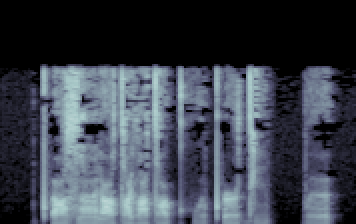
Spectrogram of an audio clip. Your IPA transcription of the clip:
pʼ ə zˤ ĩ ɾ ʉ dˤ ɵ lʲ ɘ dˤ ə˞ kʷʰ ɘ pʼ ə˞ d i pː ɘ

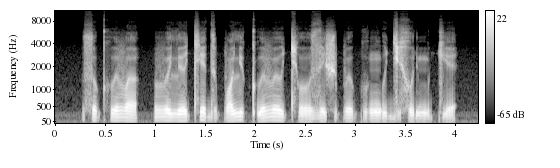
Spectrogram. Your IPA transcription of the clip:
s o kʷʰ ɛ β ʌ | β ɵ lʲ ʌ cʰ e d ɵ p ɔ lʲ ɵ kʷʼ ɛ β ɵ ʊ̯ cʰ o z e ʃ ɵ p ɵ ʊ̯ kʷ ʌ ŋ o ɟ e x o ɾʲ ɵ m ɵ kʲ ɛ

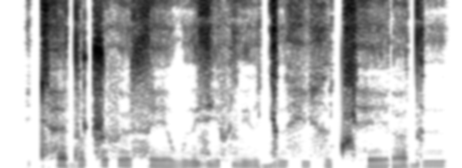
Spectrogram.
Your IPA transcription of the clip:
cʰ ɛ˦˨ d œ˥ ʈ͡ʂ ø˥ f ø˨˩ s eː˨˩ w ɨː˥ zʲ eː˥ f lʲ ɨː˦˨ ɟ ɨː˥ x i˦˨ x ɨ˥ t͡ɕʰ eː˨˩ ɾ œː˥ d ɨː˥

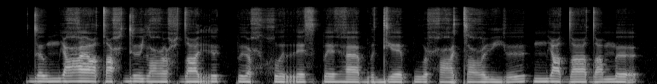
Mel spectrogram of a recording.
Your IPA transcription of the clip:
d œ u̯ m i ʕ a u̯ tˤ ø ħ d ø lʲ ʕ o ħ dˤ y r ø t p ø ħ χʷ ə r ɛ z p ɛ ɦ a b ə dʲ ɛ p u ħ ʕ ə tʲ ʕ y j ø | m i dˤ e dˤ i m œ

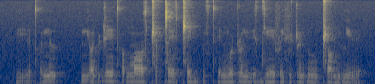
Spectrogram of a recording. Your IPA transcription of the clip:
rʲ ḛ r t̪ʰ ɔ̰ lʲ n ɯ | mʲ ɔː pʲ u ɖ eː t̪ʰ ɔ ɡ ŋ͡m ɔː z ǁ ɔ ʈ ǀ eː z ǁ e bʲ ɯ k͡p ṵ sʲ t̪ʰ e ŋ͡m uː ʈ ɭ u n rʲ ɯ z dʲ eː f e fʲ ɔ ʈ ɭ ɯ n ɗ uː ǁ ɔː ɡ n̪ ṵ lʲ e r

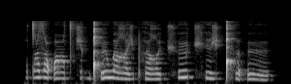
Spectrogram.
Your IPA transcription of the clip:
dˤ ə zˤ o ʔ ɹ ɛ tˤ t͡ʃ ʊ ǃʼ ø w ɐ ʁ ɛ ʒ pʰ ə ʁ y t͡ʃʰ ø t͡ʃʰ ɪ ʒ ǃʰ ə ʔ ø

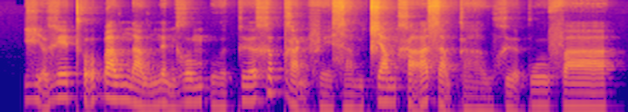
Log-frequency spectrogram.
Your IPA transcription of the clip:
ɣ ḭ˧˨ ə̯ ɣ e˧ t̪ʰ o̰˧˥ ɓ a˧ w n a˧˩ w n ə˧˩ n ɣ o˨˦ m ʔ ṳ˨˩ ə̯ k ɨ˨˦ ə̯ x ə˦˥ p̚ ɣ a̰˧˨ ŋ f e̤˨˩ z a̤˨˩ m t͡ɕ a˧ m x a̰ː˧˥ s a̰˧˨ w k a̤ː˨˩ w x ɨ˧˩ ə̯ k w u˧ f aː˧

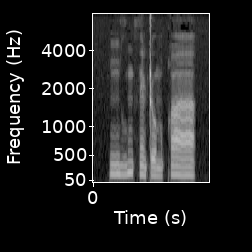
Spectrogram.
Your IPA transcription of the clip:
ɲ ṳ m θ ẽ ʈ o m qʷ ã

